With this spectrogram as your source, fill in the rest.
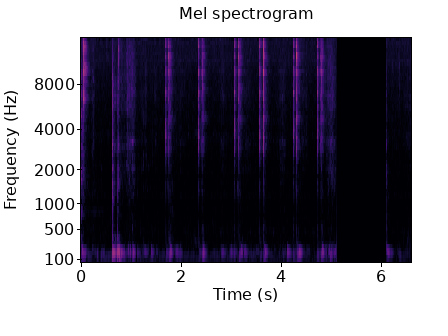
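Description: Light clicks of a computer keyboard being typed on, quiet and close, coming in short irregular bursts of keystrokes with a brief silent gap near the end.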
